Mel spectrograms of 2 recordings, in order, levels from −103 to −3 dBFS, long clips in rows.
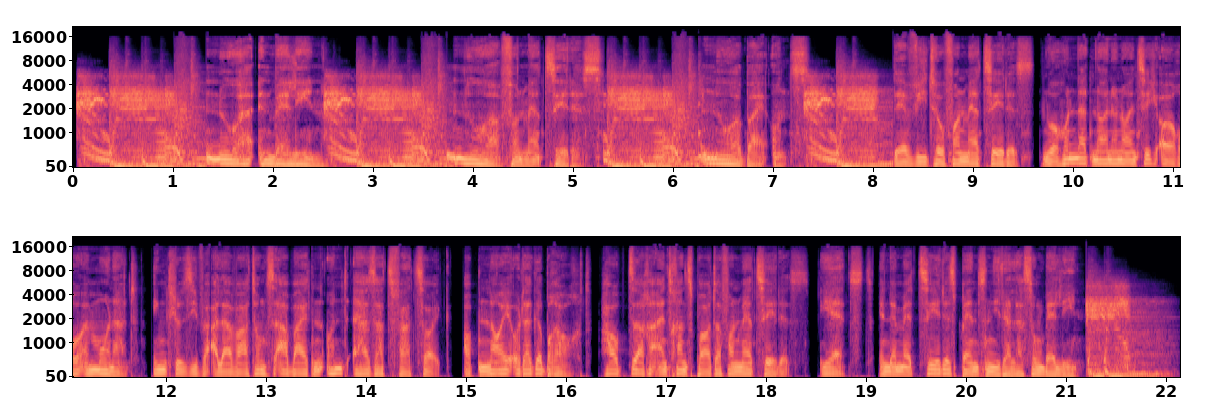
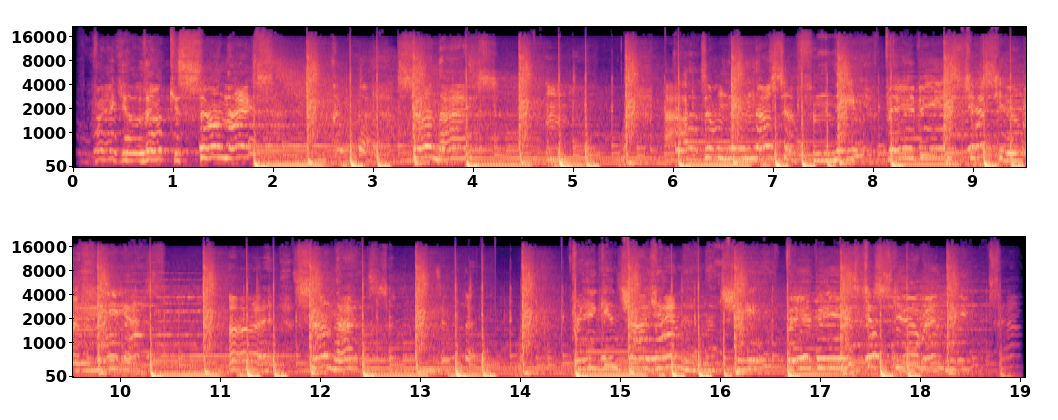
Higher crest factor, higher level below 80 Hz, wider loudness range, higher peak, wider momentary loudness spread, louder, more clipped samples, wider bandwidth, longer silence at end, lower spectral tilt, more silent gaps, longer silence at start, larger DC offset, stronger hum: about the same, 12 dB vs 14 dB; second, -36 dBFS vs -22 dBFS; about the same, 3 LU vs 2 LU; second, -12 dBFS vs -2 dBFS; about the same, 6 LU vs 5 LU; second, -23 LUFS vs -16 LUFS; neither; second, 18 kHz vs over 20 kHz; about the same, 0.1 s vs 0.1 s; about the same, -4 dB/octave vs -4 dB/octave; first, 14.87-14.95 s, 18.45-18.49 s vs none; about the same, 0.05 s vs 0.1 s; neither; neither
